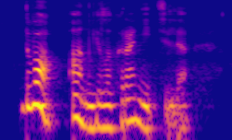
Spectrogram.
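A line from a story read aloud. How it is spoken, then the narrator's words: Happy murmuring. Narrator (Russian): радостно бормотала мисс Марпл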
